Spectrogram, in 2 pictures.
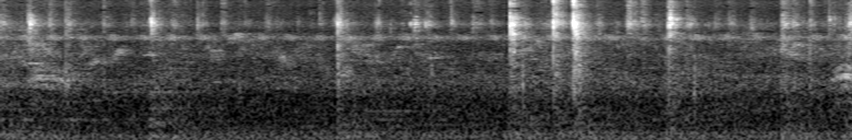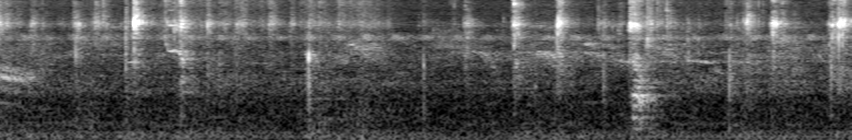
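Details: Crows fighting over food; a few short, harsh caws stand out over a steady low rumble of background noise, with scattered clicks and wing sounds.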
